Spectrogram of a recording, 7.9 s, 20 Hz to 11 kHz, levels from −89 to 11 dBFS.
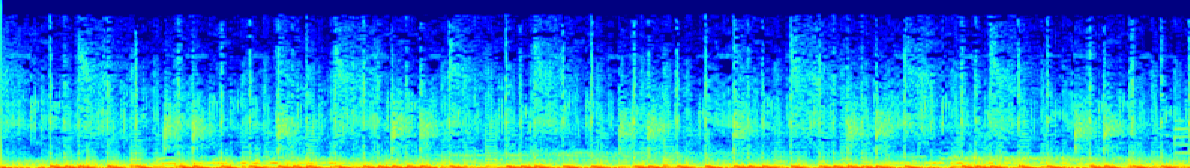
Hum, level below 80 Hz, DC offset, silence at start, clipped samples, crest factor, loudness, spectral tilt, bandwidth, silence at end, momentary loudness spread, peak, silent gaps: none; -14 dBFS; under 0.1%; 0 s; under 0.1%; 10 dB; -15 LUFS; -7.5 dB/octave; 8 kHz; 0 s; 3 LU; -2 dBFS; none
